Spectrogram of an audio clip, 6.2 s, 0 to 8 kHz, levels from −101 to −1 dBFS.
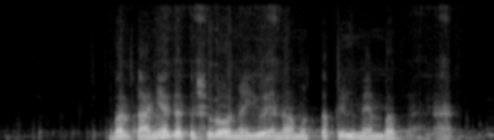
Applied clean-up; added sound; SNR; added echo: neural separator model SepFormer DNS4.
